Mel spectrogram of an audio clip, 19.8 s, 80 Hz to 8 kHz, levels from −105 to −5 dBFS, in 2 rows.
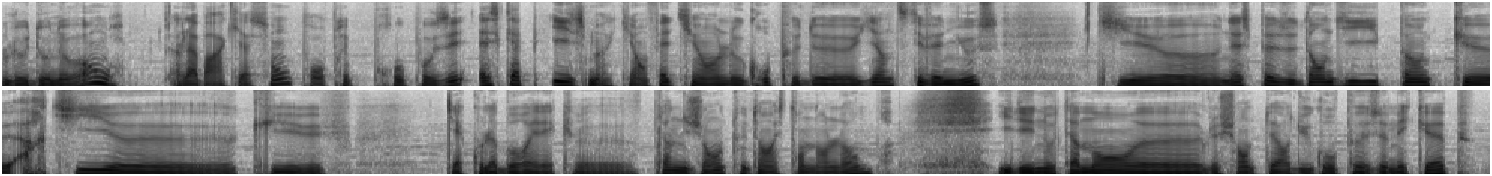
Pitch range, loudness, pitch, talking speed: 90-120 Hz, -15 LUFS, 100 Hz, 165 wpm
